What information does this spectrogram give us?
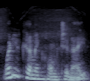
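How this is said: It sounds warm, inviting and welcoming.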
